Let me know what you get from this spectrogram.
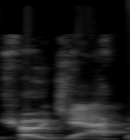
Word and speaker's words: Kojak: It's actually Kojak, but you said it how it's spelled, like everybody else.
